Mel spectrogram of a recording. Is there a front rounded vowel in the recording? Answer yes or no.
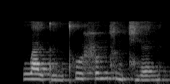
no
